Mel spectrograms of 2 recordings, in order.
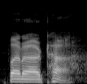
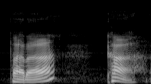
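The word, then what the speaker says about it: पराठा: হিন্দিতে বলা হয়ে থাকে পারাঠা পারাঠা আমরা ট উচ্চারণ করি তারা ঠ উচ্চারণ করে আলু আলুকে হিন্দিতে আলুই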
